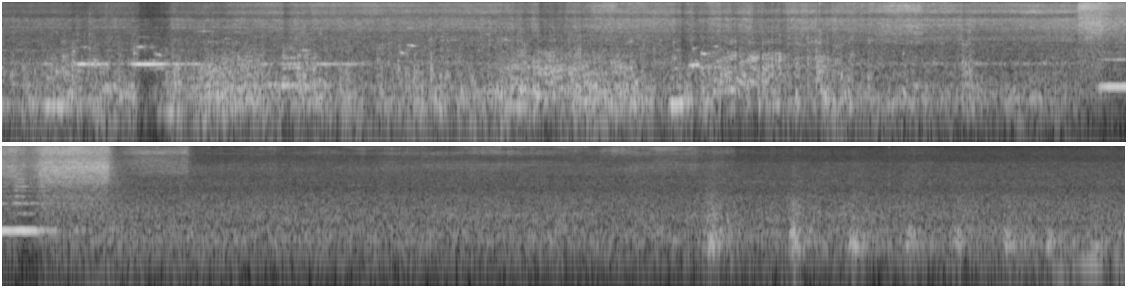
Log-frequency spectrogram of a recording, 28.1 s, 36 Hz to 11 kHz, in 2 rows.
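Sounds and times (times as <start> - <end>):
locomotive rumble: 0.0 - 14.9
steam locomotive hissing: 0.0 - 16.6
steam whistle toot: 13.5 - 15.4.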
